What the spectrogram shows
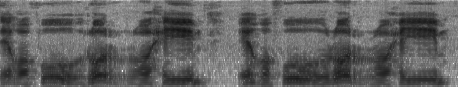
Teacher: kita tak perlu sebut dengan dengungan · Tanwin di sini dia seolah-olah dhammah saja masukkan ke huruf yang selepasnya. Dia seolah-olah ada dua ra, satu ra mati, satu ra berbaris atas. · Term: idgham bila gunnah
